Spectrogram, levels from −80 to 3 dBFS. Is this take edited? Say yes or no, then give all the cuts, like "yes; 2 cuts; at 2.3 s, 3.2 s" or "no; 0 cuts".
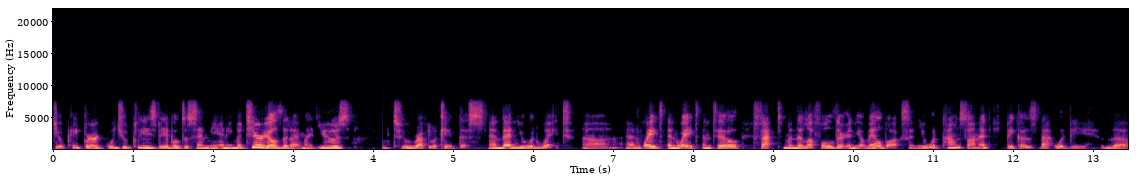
yes; 2 cuts; at 8.7 s, 11.8 s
